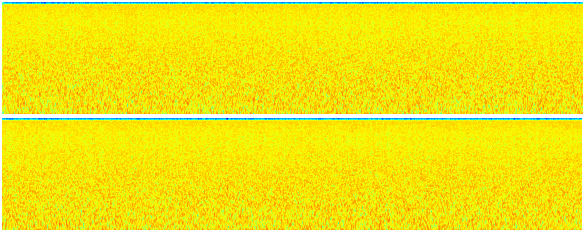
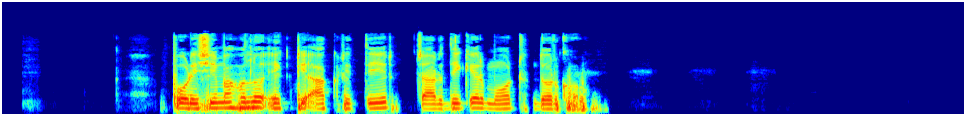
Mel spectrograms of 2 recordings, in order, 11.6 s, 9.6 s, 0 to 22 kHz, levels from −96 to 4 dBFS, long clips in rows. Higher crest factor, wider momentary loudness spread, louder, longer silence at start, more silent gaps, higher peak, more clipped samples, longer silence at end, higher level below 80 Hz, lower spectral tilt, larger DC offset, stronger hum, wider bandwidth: second, 8 dB vs 18 dB; second, 0 LU vs 10 LU; first, -6 LUFS vs -15 LUFS; second, 0 s vs 1.7 s; neither; about the same, 0 dBFS vs 0 dBFS; first, 2% vs under 0.1%; second, 0 s vs 3.65 s; first, -32 dBFS vs -50 dBFS; second, -0.5 dB/octave vs -5.5 dB/octave; first, 2% vs under 0.1%; neither; first, over 20 kHz vs 8.2 kHz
